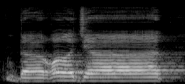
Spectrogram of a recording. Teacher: را کے اوپر زبر ہے را بھی پر پڑھیں گے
